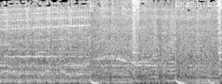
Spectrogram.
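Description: Background music laid over the roar of a hot-air balloon's propane burner, fired into the envelope during hot inflation. A low falling sweep recurs about every second and a half.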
